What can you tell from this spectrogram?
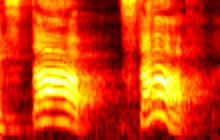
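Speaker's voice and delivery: high, loud desperate cries; pained scream. Acted. Hurt Derek screams at Alex to stop moving the rock. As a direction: shriek at him to stop. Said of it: "screamed Derek in pain".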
